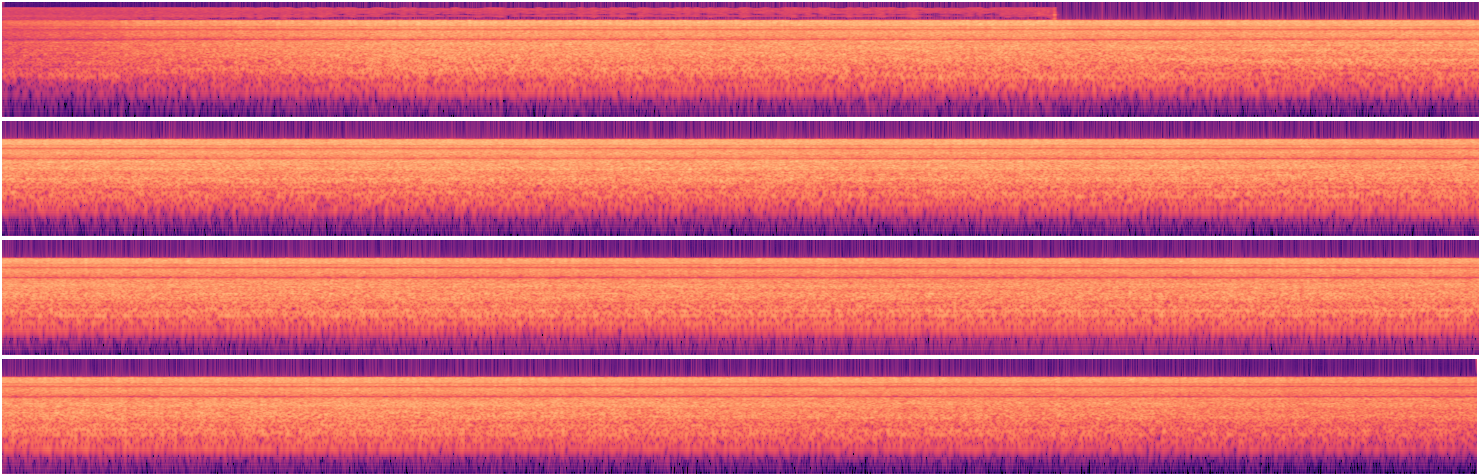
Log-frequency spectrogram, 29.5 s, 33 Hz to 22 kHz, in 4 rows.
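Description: Steady drone of a T-28D Trojan's Wright R-1820 nine-cylinder radial engine, with wind noise, heard from inside the cockpit in flight. It fades in over the first couple of seconds and eases down a little near the end.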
